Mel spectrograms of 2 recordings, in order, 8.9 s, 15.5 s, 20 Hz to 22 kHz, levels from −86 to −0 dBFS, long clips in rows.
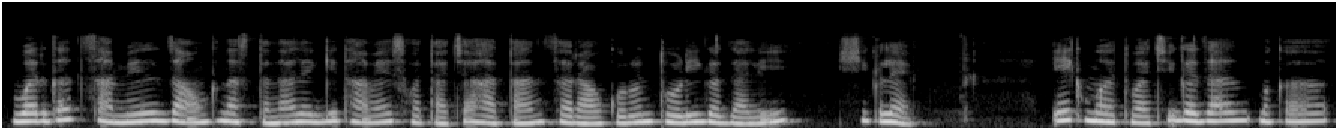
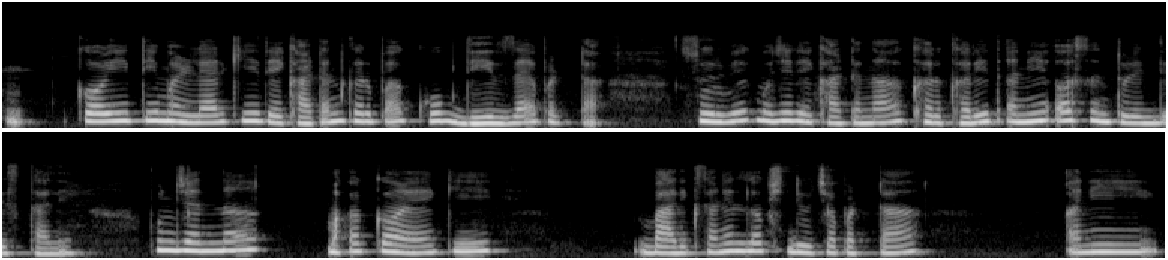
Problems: background sounds at intervals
